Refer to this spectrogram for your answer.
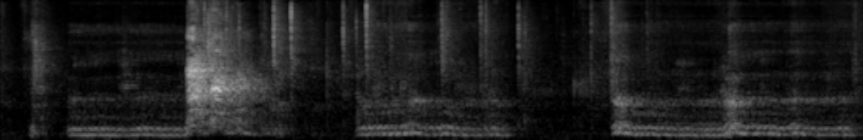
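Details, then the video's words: During tug-of-war over a new toy, two Cardigan Welsh Corgis, a three-and-a-quarter-year-old female and a bigger youngster nearly nine months old, let out long, steady, throaty growls. One loud harsh bark-like burst breaks in early, and the growling returns twice more. "Cardigan Welsh Corgi's playing Tug-of-War"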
